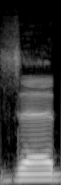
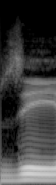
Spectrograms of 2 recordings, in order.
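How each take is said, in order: First: The letter is said the Canadian way. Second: The letter is said the American way. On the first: "you'll say Z" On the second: "instead of Z"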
